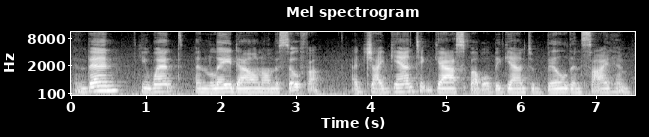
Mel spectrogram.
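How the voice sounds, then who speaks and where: A woman with a slightly low voice reads a children's storybook aloud. Her narration is expressive, shaped for young listeners. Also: measured pace, vocal fry, a little hiss or hum. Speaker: storybook reader.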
